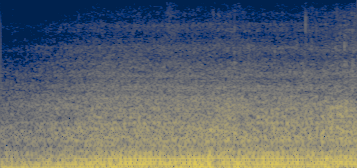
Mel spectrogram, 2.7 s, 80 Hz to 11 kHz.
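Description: A steady, loud motorcycle engine drone with a low rumble and wind noise, continuous and close, heard while riding wearing a Shoei GT-Air 3 helmet.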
